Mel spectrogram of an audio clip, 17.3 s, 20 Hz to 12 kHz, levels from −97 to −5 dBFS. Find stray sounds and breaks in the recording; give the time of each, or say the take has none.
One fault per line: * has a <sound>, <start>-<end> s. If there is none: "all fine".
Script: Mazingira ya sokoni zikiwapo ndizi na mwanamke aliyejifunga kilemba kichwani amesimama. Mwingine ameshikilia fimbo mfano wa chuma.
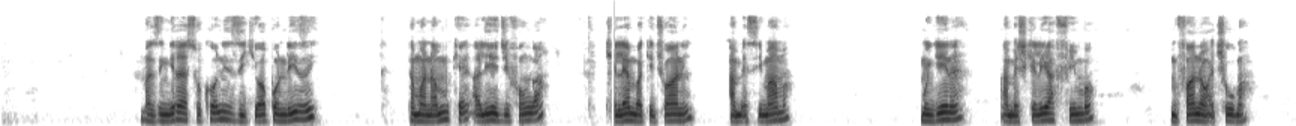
* has a dropout, 8.2-8.2 s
